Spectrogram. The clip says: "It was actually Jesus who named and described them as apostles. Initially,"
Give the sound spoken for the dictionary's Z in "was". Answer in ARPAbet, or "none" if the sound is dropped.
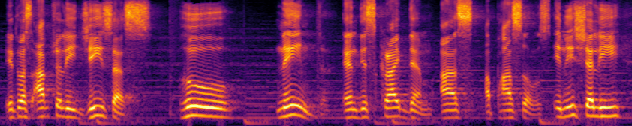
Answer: S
